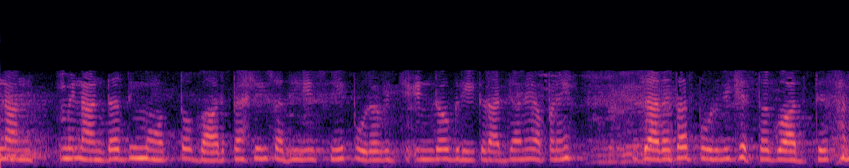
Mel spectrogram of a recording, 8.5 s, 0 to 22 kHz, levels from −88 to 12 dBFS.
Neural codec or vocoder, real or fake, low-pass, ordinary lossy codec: vocoder, 22.05 kHz, 80 mel bands, Vocos; fake; 7.2 kHz; AAC, 16 kbps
